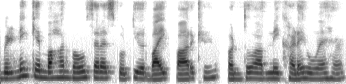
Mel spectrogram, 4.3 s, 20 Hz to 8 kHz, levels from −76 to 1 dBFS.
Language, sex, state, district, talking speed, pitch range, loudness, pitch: Hindi, male, Jharkhand, Palamu, 220 wpm, 150-170 Hz, -18 LUFS, 155 Hz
